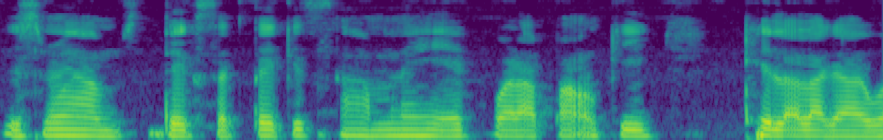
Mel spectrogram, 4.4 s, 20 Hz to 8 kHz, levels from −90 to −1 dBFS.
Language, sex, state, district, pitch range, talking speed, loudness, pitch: Hindi, male, Gujarat, Valsad, 125-135 Hz, 205 wpm, -18 LUFS, 130 Hz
